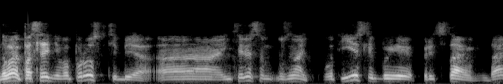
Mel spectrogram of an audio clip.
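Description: A man with an unremarkable speaking voice speaks moderately fast at a medium pitch, with ordinary pitch variation. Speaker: entrepreneur, pizza and sushi chain owner. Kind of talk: casual live-stream chat. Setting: Instagram live stream, online.

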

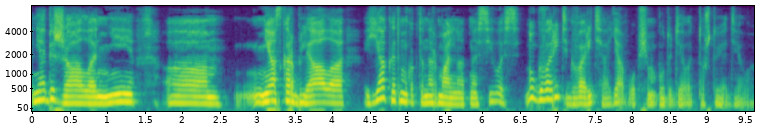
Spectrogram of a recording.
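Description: Her voice is very deep and low for a woman, with lively intonation, big swings in loudness and a moderate pace. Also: very clean recording, silent background. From Siberia, Kemerovo region near Novokuznetsk. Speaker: voice actor and public speaking coach. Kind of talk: interview conversation.

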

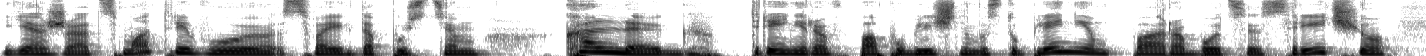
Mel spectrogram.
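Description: This voice has a dark, mellow tone and ordinary pitch variation. The recording is very clean, with a silent background. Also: woman, very deep, low pitch for a woman. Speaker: public speaking coach. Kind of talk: interview. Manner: loud, not soft or gentle.

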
